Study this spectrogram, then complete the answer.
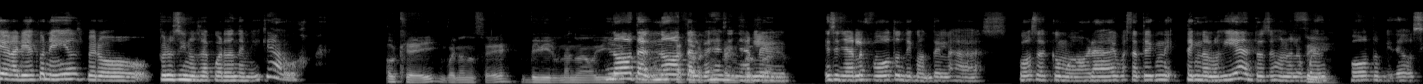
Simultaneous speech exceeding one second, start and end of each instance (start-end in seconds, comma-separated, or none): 6.0-7.9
